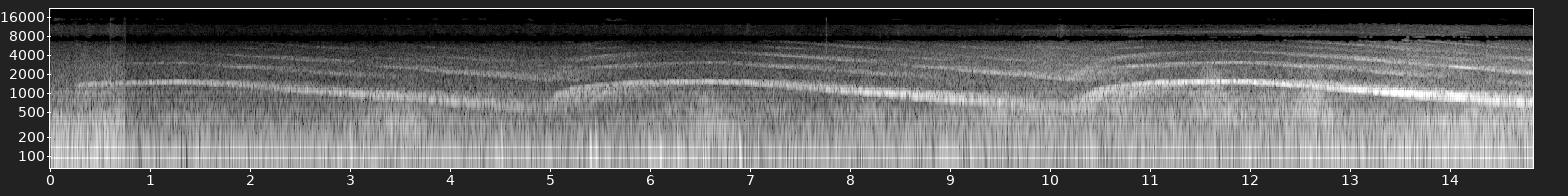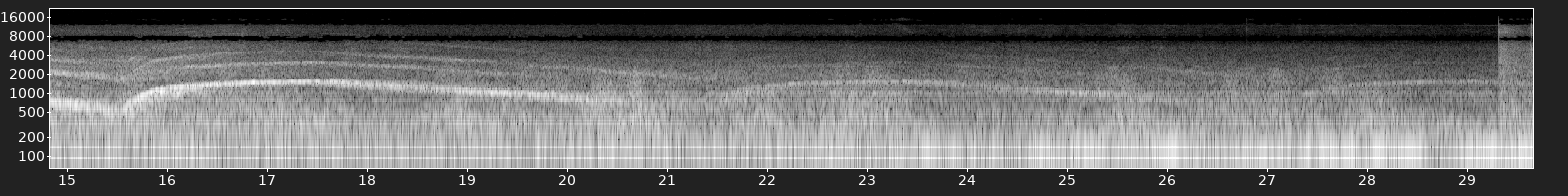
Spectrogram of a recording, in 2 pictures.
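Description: Emergency vehicle siren on a slow wail: each cycle rises quickly and falls slowly, repeating about every five seconds, loudest in the middle and fading toward the end, over a low steady rumble.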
